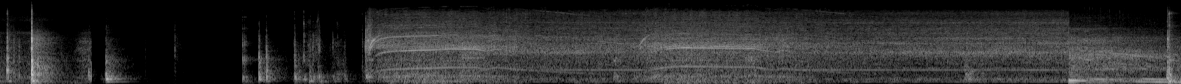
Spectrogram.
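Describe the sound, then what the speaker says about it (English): Cordless drill boring a couple of pocket holes through a pocket hole jig mounted at a drill press with dust collection, preceded by scattered clicks and handling knocks, then a sustained near whine that rises and dips for several seconds before stopping. "And drill a couple pocket holes."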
